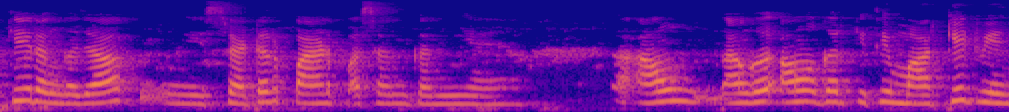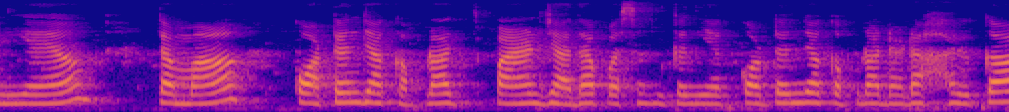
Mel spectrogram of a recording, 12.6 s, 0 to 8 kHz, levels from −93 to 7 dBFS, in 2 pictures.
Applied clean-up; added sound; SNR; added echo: none; none; none; none.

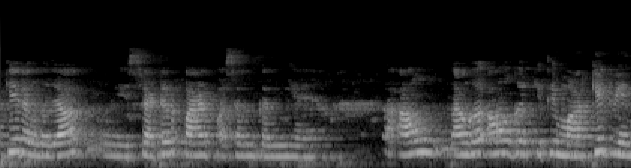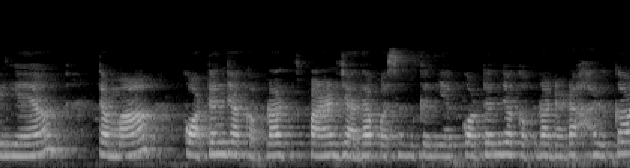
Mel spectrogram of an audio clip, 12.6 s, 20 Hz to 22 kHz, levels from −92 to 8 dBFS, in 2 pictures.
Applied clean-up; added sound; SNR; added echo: none; none; none; reverberation time 0.8 s.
